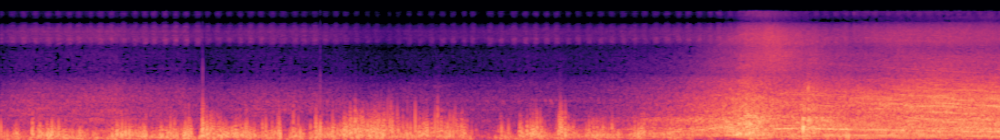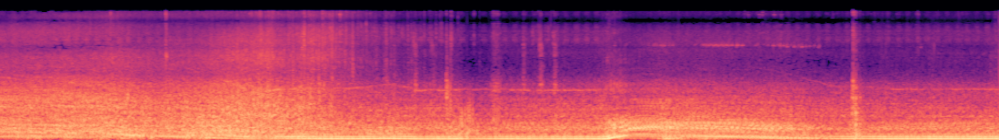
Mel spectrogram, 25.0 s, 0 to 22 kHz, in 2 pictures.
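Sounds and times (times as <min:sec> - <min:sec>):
car engine deep rumble: 0:00.0 - 0:24.9.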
